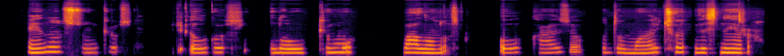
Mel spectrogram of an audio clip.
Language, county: Lithuanian, Marijampolė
